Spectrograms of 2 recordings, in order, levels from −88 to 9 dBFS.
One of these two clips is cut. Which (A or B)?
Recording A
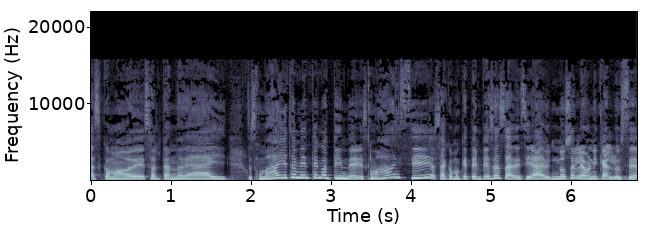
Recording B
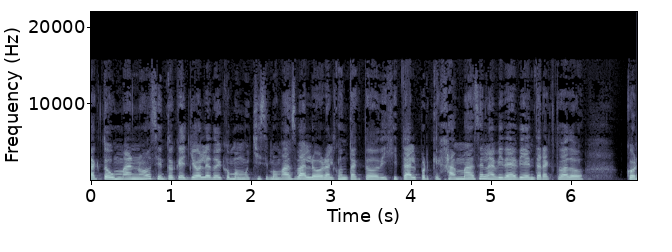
A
